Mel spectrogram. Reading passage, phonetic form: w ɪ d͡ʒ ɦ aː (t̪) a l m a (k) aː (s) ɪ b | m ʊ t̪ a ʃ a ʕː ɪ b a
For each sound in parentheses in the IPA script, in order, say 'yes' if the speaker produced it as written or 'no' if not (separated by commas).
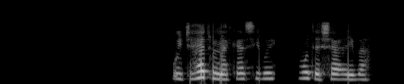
yes, yes, yes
